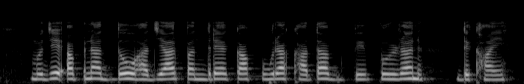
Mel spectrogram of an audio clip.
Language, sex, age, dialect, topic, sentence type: Hindi, female, 18-24, Kanauji Braj Bhasha, banking, question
